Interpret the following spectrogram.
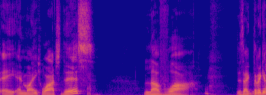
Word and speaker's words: LeVoit: it's it's French yeah it rhymes with Mah um so uh before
